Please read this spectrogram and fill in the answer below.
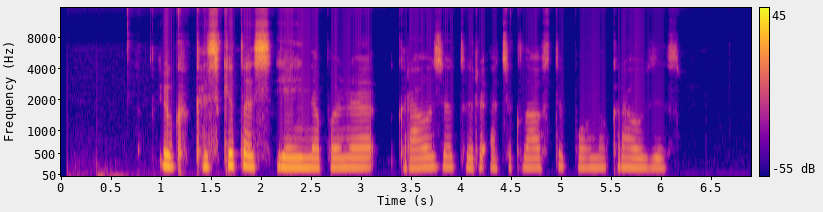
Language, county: Lithuanian, Kaunas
